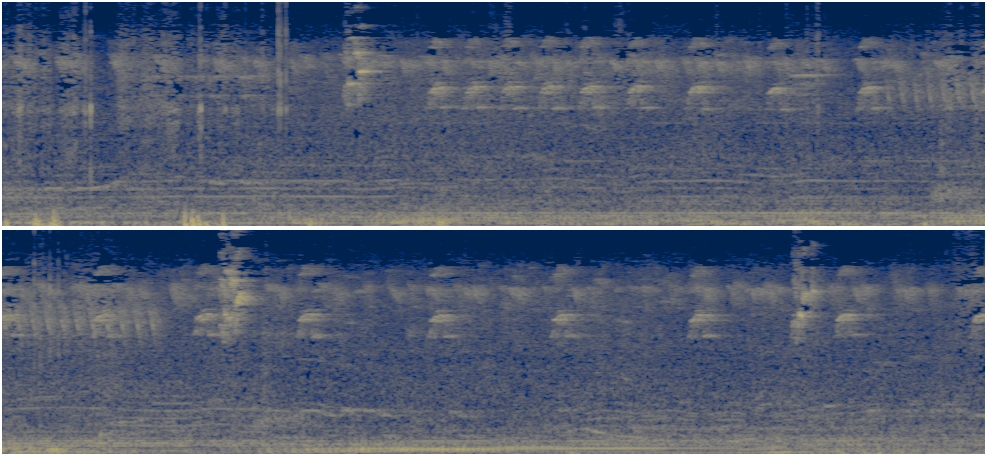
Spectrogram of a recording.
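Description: Birds chirping in short, quickly repeated high notes, with three sharp knocks spaced through.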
